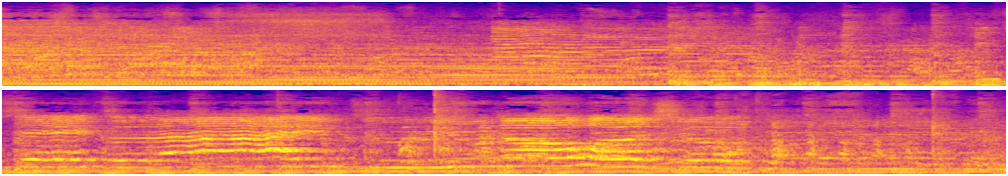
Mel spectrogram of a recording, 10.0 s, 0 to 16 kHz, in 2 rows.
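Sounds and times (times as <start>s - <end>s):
instrumental backing music: 0.0s - 10.0s.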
